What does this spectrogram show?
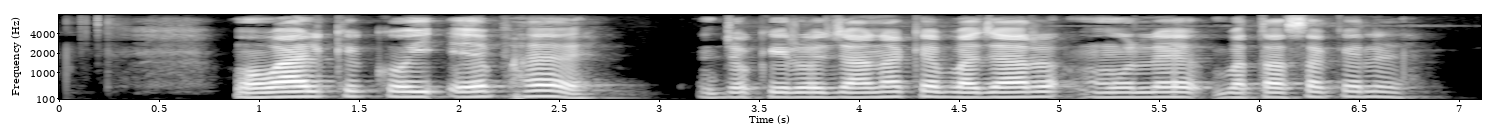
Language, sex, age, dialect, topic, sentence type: Magahi, male, 31-35, Central/Standard, agriculture, question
